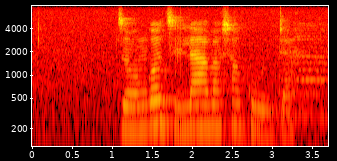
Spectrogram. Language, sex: Tsonga, male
